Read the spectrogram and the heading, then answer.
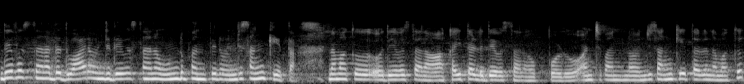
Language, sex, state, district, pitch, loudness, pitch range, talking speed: Tulu, female, Karnataka, Dakshina Kannada, 235 Hz, -11 LUFS, 205-255 Hz, 160 wpm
